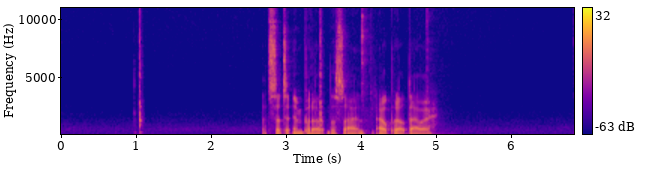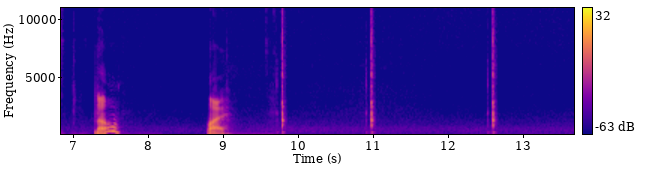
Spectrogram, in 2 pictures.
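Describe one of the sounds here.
Short soft clicks sound now and then as game menus open and switch.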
